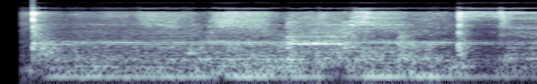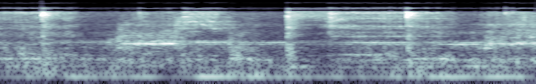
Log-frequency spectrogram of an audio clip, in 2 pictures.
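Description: Automatic powder bag-packing machine with a screw auger filler running: a steady motor hum with a sharp clack every second or two as it cycles.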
